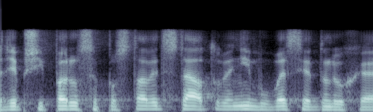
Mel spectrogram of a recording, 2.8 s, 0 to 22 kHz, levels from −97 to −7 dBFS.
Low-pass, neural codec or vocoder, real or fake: 7.2 kHz; codec, 16 kHz, about 1 kbps, DyCAST, with the encoder's durations; fake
